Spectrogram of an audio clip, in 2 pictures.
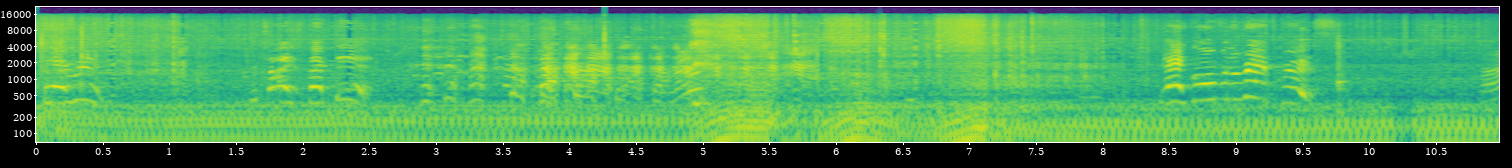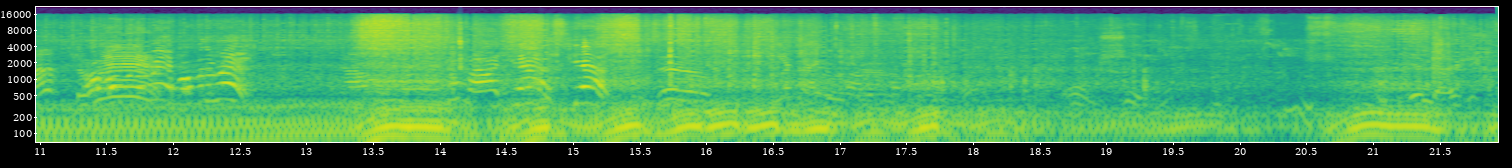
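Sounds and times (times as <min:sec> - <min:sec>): people shouting and laughing: 0:00.0 - 0:00.7, 0:01.6 - 0:07.2, 0:10.9 - 0:19.8
van engine revving: 0:00.0 - 0:21.9.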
